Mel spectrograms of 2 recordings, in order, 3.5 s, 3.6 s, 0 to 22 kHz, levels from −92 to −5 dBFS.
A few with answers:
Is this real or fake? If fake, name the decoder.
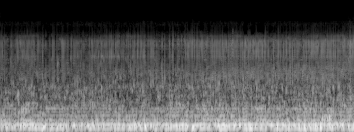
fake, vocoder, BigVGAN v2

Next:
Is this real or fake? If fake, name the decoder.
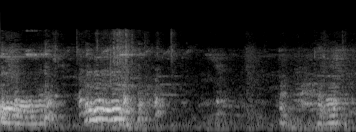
real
